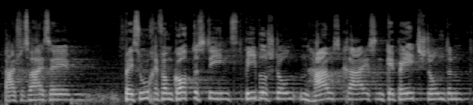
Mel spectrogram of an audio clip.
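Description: An older man preaches in a high-pitched voice. He delivers his sermon in short phrases and pauses so an interpreter can follow. The long reverb of a church hall trails behind every line. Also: little pitch movement, bright, forceful tone. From Switzerland. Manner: speaks in short phrases, pausing for translation. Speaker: pastor.

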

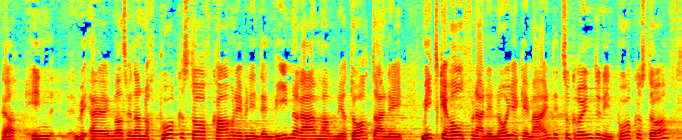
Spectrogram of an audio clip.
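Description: An older man from Switzerland, preaching in short phrases and pausing for an interpreter. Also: fairly high pitch, fairly even intonation, fairly bright tone, long reverb tail. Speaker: pastor. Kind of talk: sermon with consecutive interpreter.

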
